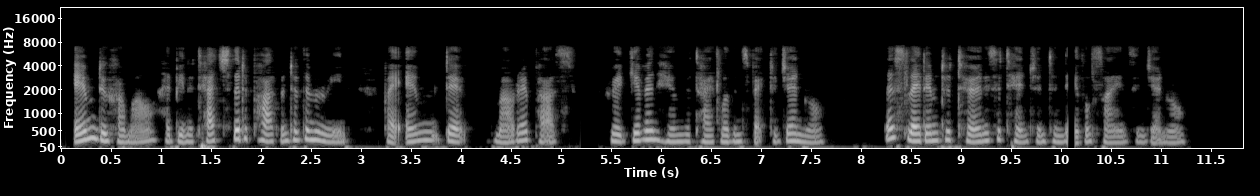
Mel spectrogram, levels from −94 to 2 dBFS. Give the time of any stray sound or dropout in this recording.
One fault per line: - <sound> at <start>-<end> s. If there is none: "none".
- dropout at 10.1-10.1 s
